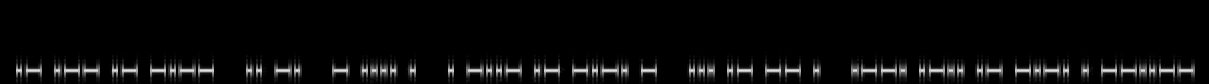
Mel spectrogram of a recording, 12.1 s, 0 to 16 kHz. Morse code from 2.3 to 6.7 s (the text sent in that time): IN THE EXACT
